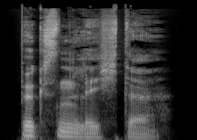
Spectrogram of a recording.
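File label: "Büchsenlichte", German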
